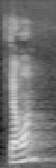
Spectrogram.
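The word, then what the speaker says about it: calm: নট নীল নব এই ধরনের ওয়ার্ড এল এর উচ্চারণ হয় এমন ওয়ার্ড কেমন যেমন কোন ওয়ার্ড বা কোন শব্দে এল এর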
